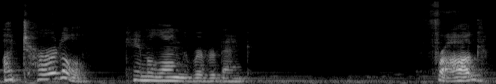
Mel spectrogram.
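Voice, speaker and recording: An older woman reading a children's story aloud with asides, deliberate and teacherly like a schoolteacher. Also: on the low side, gravelly, faint music behind.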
